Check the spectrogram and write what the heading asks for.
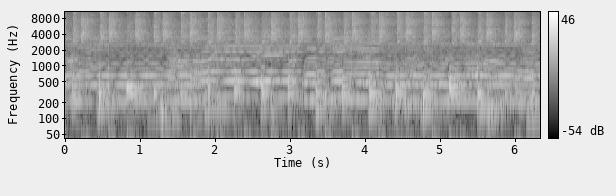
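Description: Instrumental passage of Sikh kirtan music: a sustained melody that moves from note to note over a fast, even jingling percussion rhythm.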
